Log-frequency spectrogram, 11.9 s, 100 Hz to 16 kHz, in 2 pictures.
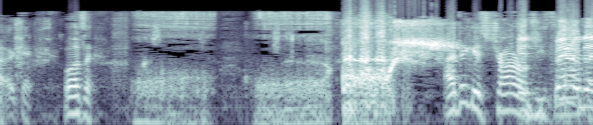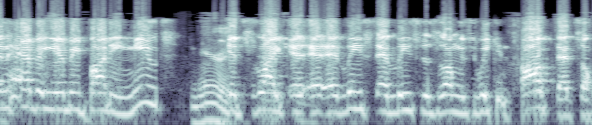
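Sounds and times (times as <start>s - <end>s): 
speech: 0.0s - 11.8s
heavy breathing into a microphone: 0.3s - 1.5s.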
